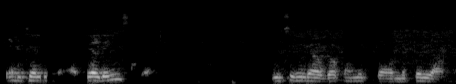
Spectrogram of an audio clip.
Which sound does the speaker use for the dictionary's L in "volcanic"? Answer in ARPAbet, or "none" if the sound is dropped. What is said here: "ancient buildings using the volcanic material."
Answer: none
